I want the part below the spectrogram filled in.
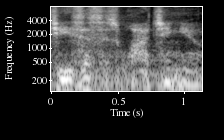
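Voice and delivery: gentle soft-spoken voice. Telling a story, the speaker voices what a burglar heard in a house, soft voice. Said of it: "a soft voice said".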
